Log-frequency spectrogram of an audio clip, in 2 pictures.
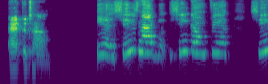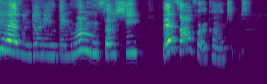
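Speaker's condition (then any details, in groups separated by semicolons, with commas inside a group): Cerebral palsy; quadriplegic type, all four limbs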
